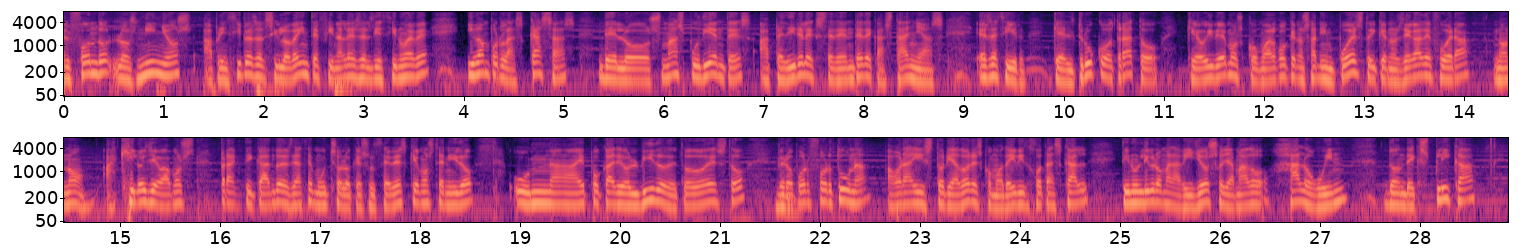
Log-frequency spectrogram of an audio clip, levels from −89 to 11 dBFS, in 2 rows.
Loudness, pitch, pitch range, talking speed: -17 LUFS, 145 Hz, 130-160 Hz, 185 wpm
